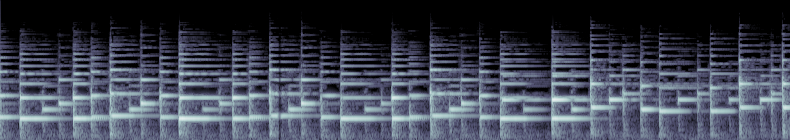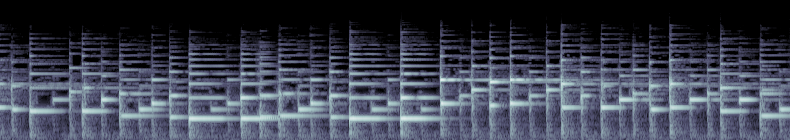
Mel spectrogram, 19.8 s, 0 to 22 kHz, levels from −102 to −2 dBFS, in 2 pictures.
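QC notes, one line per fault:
3.47–3.53 s, AAC frame loss with muting: a short, soft-edged hole of about 43 ms, which fits a single lost frame. With that frame's data missing, the decoder fills its spectrum with silence, and the overlapping transform windows on either side blend into that zeroed block. The sound therefore fades down into the gap and back up out of it over roughly one frame's length, instead of stopping and restarting abruptly.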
